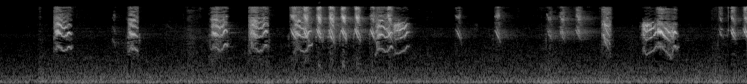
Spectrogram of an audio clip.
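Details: Female double-collared seedeater giving calls meant to excite a male into singing: short high chirps with notes sweeping down, in irregular bursts and quick runs of several notes.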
